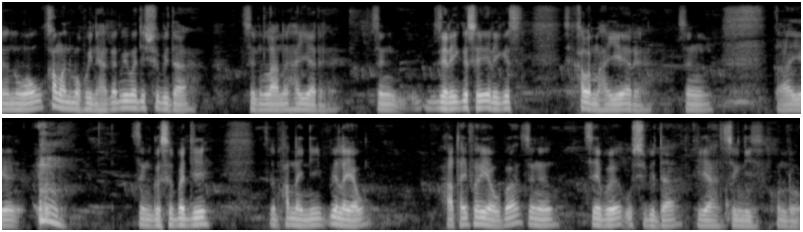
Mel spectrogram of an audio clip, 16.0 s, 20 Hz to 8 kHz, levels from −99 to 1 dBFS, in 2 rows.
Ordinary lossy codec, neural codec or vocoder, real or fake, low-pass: none; none; real; 7.2 kHz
